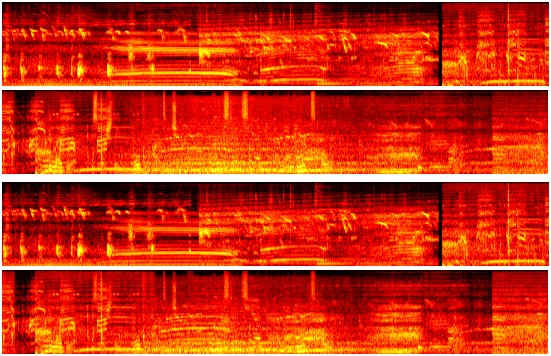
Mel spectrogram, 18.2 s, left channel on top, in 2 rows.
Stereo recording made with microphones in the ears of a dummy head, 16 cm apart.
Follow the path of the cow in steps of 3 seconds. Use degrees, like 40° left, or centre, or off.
40° left, 20° left, centre, 20° right, 20° right, 20° right.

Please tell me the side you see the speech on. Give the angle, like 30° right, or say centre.
30° left.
